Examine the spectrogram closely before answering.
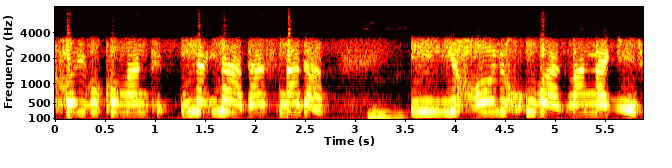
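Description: A man speaks at a very slow pace with an extremely high pitch. Noticeable background noise runs beneath him. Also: ordinary pitch variation. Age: 50s.

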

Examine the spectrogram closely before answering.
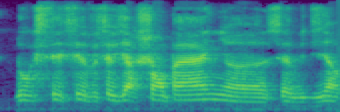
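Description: With noticeable background noise and audible echo in the room, the intonation stays fairly even. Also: man. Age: 40s. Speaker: cultural sector worker. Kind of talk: testimony. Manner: halting.

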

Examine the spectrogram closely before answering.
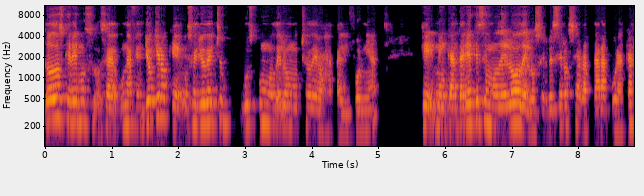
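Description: A woman's very fast delivery at medium pitch, with fairly even intonation. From central Mexico, State of Mexico. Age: 40s. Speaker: beer industry professional. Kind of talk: casual chat.

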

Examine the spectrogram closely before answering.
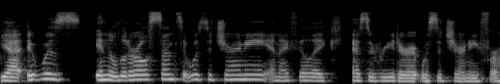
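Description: Her voice is an unremarkable speaking voice, a woman's of fairly low pitch, moving at a moderate pace with lively intonation. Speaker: podcast host, librarian. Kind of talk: casual interview chat.

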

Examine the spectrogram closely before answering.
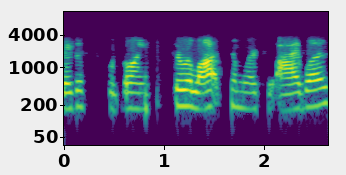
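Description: Speaking in a normal speaking voice, a woman talks at a fairly quick pace with fairly low pitch. She has an American accent. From US West Coast, San Jose (Bay Area). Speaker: mental health advocate, sorority member. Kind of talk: casual chat.

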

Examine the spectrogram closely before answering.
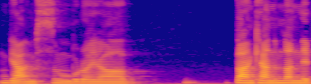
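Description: A woman with a fairly low pitch speaks in a room whose echo is audible. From Turkey. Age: 20s. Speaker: media planner. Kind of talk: casual interview chat.

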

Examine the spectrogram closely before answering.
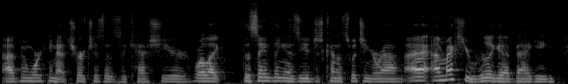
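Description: Intonation remains fairly even here. It is an ordinary speaking voice. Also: man. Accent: American. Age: young. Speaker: podcast co-host. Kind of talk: casual chat.

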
